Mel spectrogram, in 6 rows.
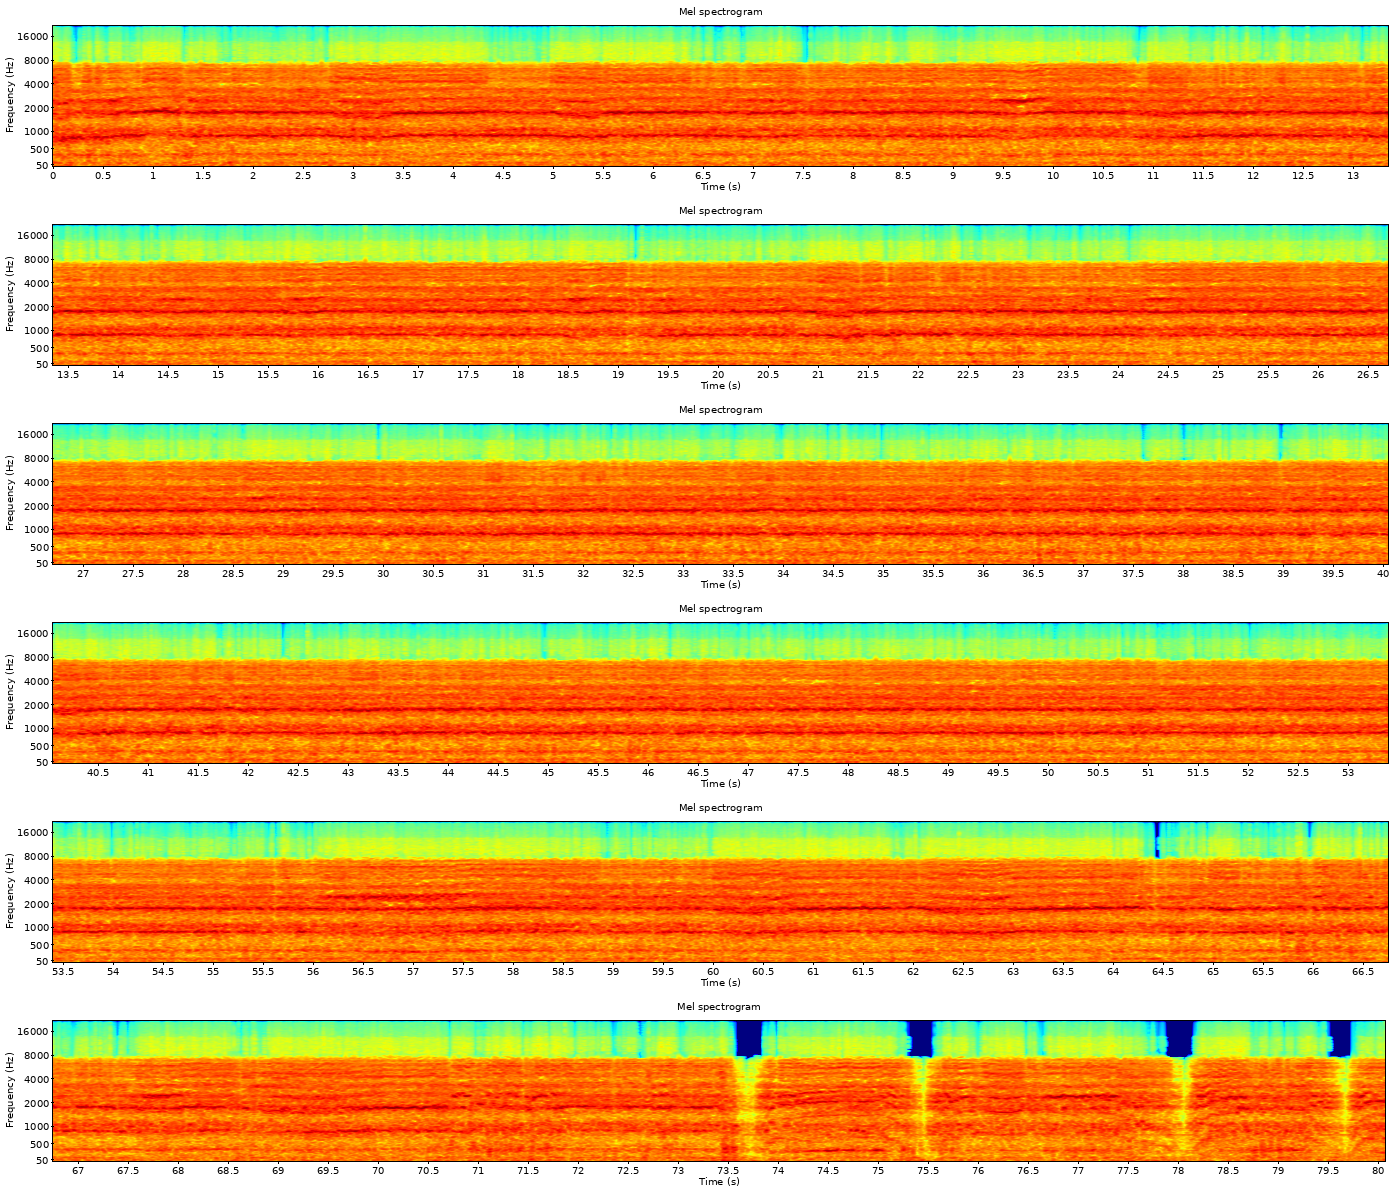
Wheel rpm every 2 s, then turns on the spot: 220, 230, 230, 230, 230, 220, 230, 230, 230, 230, 230, 230, 230, 230, 230, 240, 230, 230, 230, 230, 230, 230, 230, 230, 230, 230, 230, 240, 220, 230, 220, 220, 240, 230, 220, 230, 200, 140, 160, 130.
74-76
